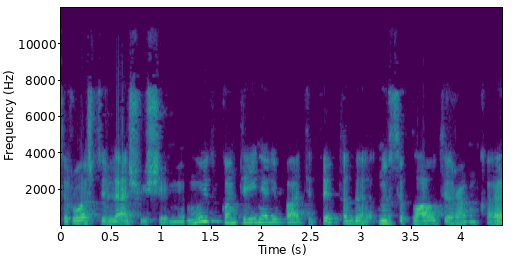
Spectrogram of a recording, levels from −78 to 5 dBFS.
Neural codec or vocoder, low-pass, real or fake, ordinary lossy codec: none; 10.8 kHz; real; MP3, 48 kbps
